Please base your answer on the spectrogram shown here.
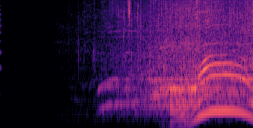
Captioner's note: applause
